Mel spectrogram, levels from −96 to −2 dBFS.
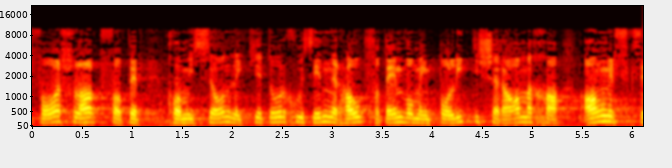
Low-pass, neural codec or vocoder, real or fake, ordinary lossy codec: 9.9 kHz; none; real; none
